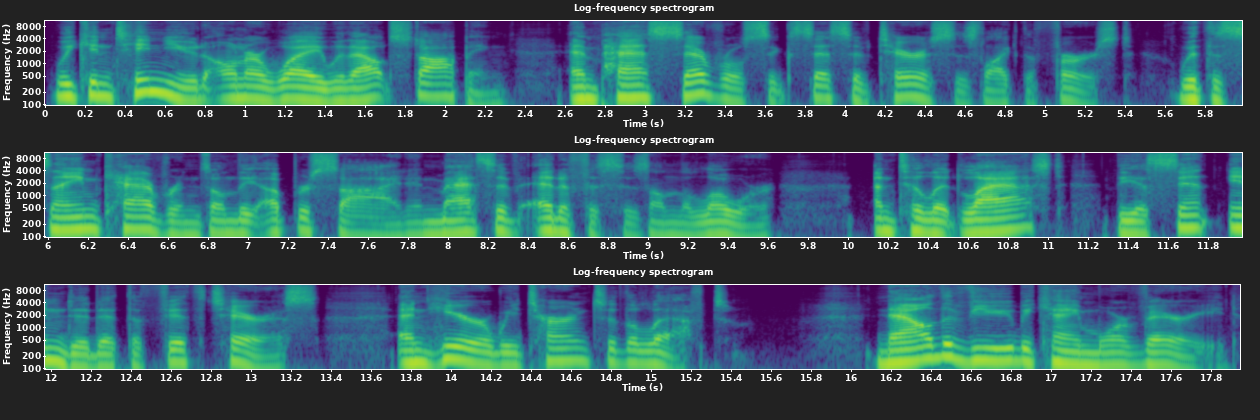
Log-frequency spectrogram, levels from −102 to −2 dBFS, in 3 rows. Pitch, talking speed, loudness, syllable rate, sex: 130 Hz, 175 wpm, -22 LUFS, 5.3 syllables/s, male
